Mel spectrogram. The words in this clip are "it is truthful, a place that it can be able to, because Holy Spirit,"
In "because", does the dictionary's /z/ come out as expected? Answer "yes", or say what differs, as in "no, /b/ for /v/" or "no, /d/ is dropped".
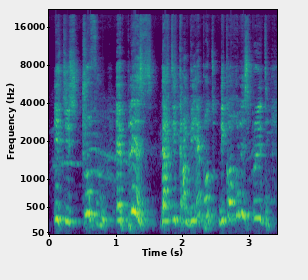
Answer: no, /z/ is dropped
